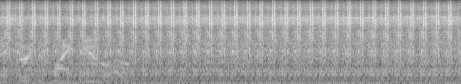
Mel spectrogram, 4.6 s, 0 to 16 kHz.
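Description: A 1955 Chevy engine idles steadily with a rhythmic ticking and knocking from a noisy bottom end, loud and close, with talk over it.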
